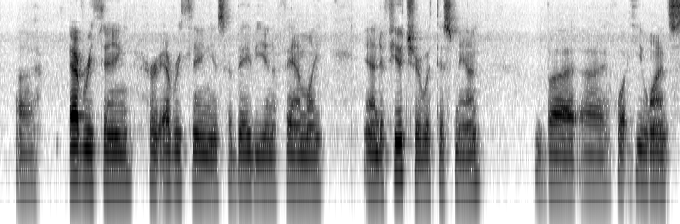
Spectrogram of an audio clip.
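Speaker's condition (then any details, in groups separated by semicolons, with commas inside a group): No condition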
